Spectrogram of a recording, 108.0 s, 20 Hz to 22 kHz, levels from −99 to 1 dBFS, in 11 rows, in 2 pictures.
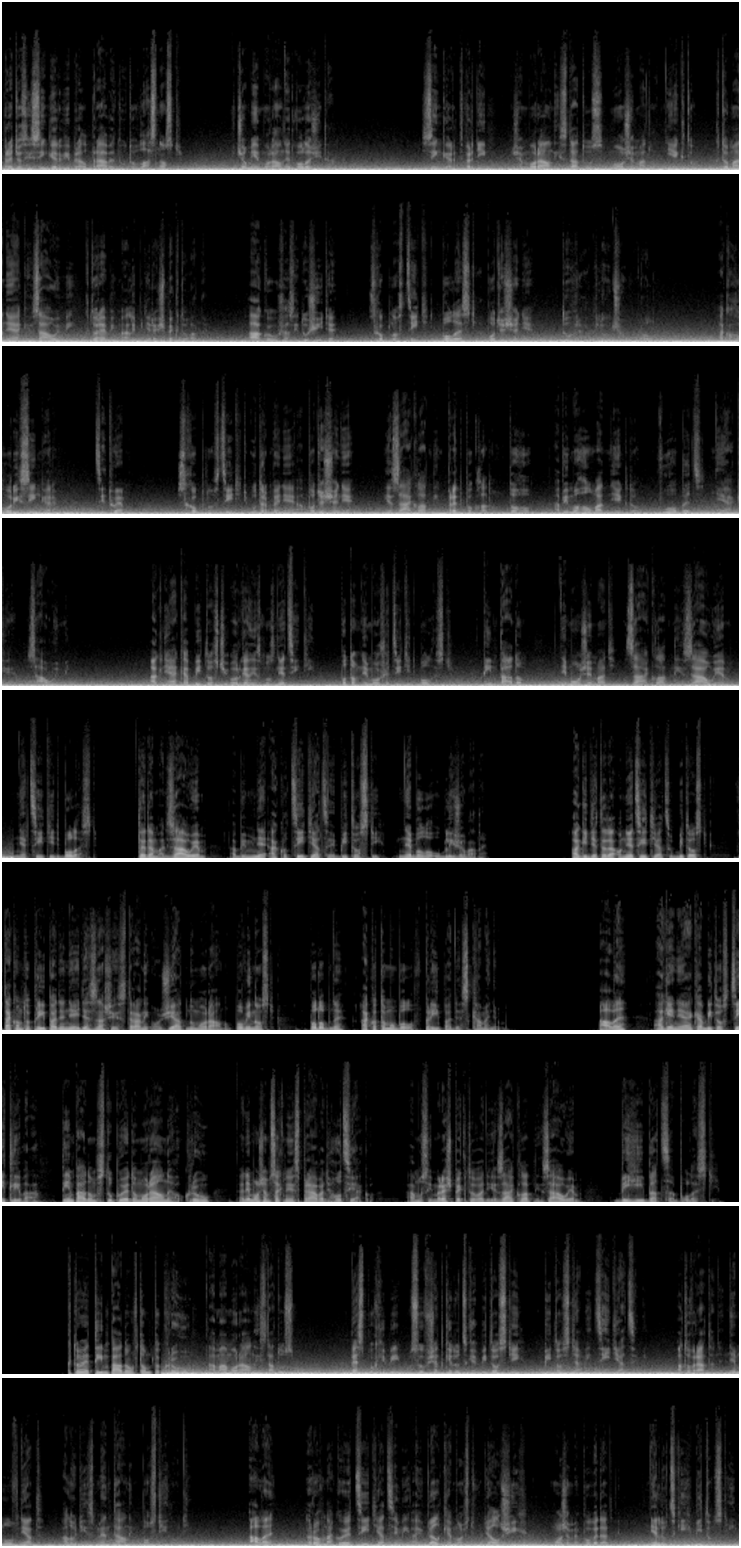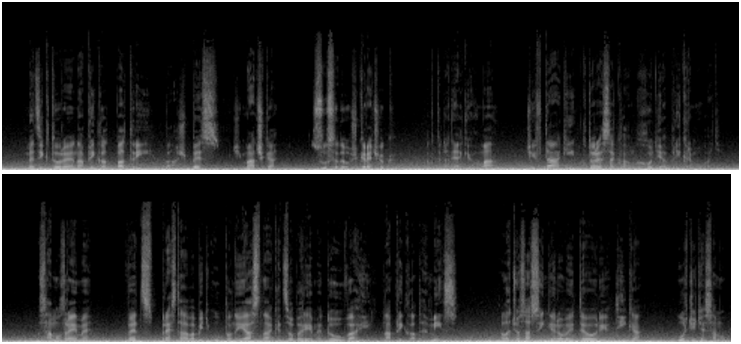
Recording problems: low rumble; loud; until 39 s and from 1:11 on; 2 dB below the speech

